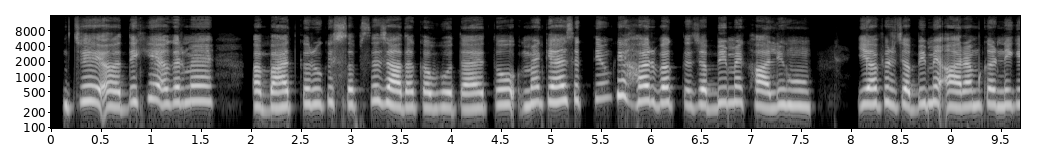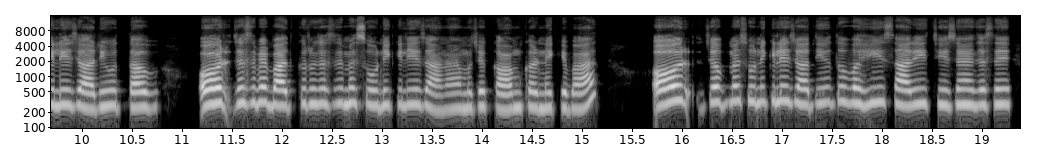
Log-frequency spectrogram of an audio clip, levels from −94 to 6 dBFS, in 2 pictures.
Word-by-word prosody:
जी 320 +5 0
अ, 260 -4 +3
देखिए 320 +8 -4
अगर 305 0 +2
मैं 330 0 +1 0.4
अ, 260 - +4
बात 250 +2 +2
करूँ 290 +1 -2
कि 310 - -4
सबसे 280 +4 -3
ज़्यादा 260 -4 +5
कब 240 -1 0
होता 240 -1 0
है 240 +1 +2
तो 280 0 +1
मैं 300 +3 0
कह 320 +1 +5
सकती 340 +2 -7
हूँ 375 +1 -8
कि 430 - +5
हर 330 0 +5
वक़्त 305 -1 +1
जब 275 -4 +3
भी 305 +1 -1
मैं 315 0 -1
खाली 265 -2 +1
हूँ 270 -2 0 0.5
या 290 0 +5
फिर 305 0 -2
जब 260 -2 +2
भी 290 +1 -2
मैं 315 +2 +1
आराम 260 +1 +3
करने 275 -1 +1
के 280 0 -4
लिए 275 +1 -2
जा 255 -3 +1
रही 250 +3 -5
हूँ 270 0 -3
तब 245 0 0 0.5
और 295 +2 +7
जैसे 300 0 -3
मैं 315 -2 +1
बात 265 -2 +3
करूँ 290 0 -4
जैसे 290 0 -5
मैं 300 +1 -1
सोने 275 -2 -4
के 275 +1 -10
लिए 280 +1 -4
जाना 230 -4 -4
है 235 - -5
मुझे 240 +2 -3
काम 230 +1 -1
करने 240 -1 -3
के 245 +1 -4
बाद। 240 - -1 0.6
और 320 +5 +6 0.2
जब 315 -2 -1
मैं 330 - -1
सोने 320 -1 -6
के 315 - -7
लिए 330 0 -1
जाती 295 -1 -2
हूँ 310 - -8
तो 325 0 -6
वही 300 +1 -1
सारी 285 -1 0
चीज़ें 280 0 -5
हैं, 280 -1 -1
जैसे 275 +1 -3
280 Hz, 220 wpm, -19 LUFS, 260-310 Hz, 0.6 s, और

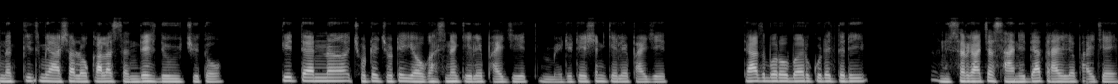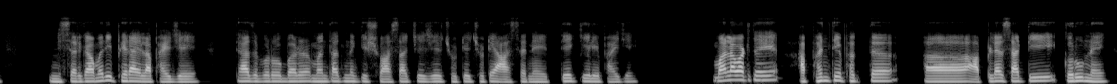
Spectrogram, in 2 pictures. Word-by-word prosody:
नक्कीच 140 +5 -2
मी 150 - +1
अशा 135 +1 +2
लोकाला 135 +1 +2
संदेश 130 +1 +1
देऊ 135 0 +1
इच्छितो, 130 0 -4 0.6
की 170 -1 +1
त्यांनी 160 -1 +3 0.3
छोटे-छोटे 140 0 -1
योगासनं 130 +1 +1
केले 130 0 +1
पाहिजेत, 125 +1 -2
मेडिटेशन 125 +4 -4
केले 130 -1 -1
पाहिजेत. 125 0 -3 0.8
त्याचबरोबर 150 -1 +3
कुठेतरी 145 0 -1 0.8
निसर्गाच्या 135 +3 +2
सानिध्यात 130 +3 +1
राहिलं 130 +1 +1
पाहिजे. 125 +1 -3 0.6
निसर्गामध्ये 140 +7 +1
फिरायला 145 -4 +4
पाहिजे. 125 0 -1 0.4
त्याचबरोबर 140 0 +1
म्हणतात 140 +1 0
ना, 140 -1 -1
की 140 - -3
श्वासाचे 130 +2 -2
जे 135 +1 -2
छोटे-छोटे 130 +1 -5
आसन 125 +1 0
आहेत, 125 -1 -2
ते 150 0 +1
केले 140 -2 0
पाहिजे. 125 +2 -7 0.8
मला 195 +5 +7
वाटतंय 200 0 +3 0.2
आपण 160 +6 +2
ते 185 - +4
फक्त 155 +1 -3
अ, 160 -2 -2
आपल्यासाठी 140 +5 +3
करू 160 +2 +3
नये, 135 -2 +1
135 Hz, 125 wpm, -23 LUFS, 130-150 Hz, 0.8 s, मला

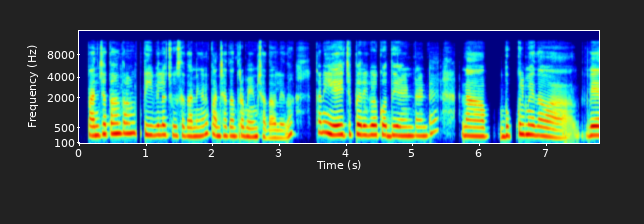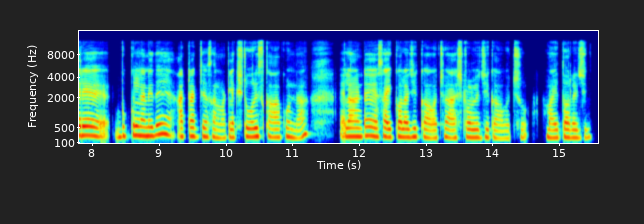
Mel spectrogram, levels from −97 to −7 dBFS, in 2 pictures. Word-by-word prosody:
పంచతంత్రం 320 +4 +3 0.2
టీవీలో 285 0 +2
చూసేదాన్ని 255 -3 -1
గానీ 310 +4 -1
పంచతంత్రం 260 -1 -1
ఏం 235 - +1
చదవలేదు. 210 +2 -5 0.4
కానీ 350 0 0 0.2
ఏజ్ 295 +1 +3
పెరిగే 290 -1 +6
కొద్దీ 275 -1 +3
ఏంటంటే 260 +4 -2 0.5
నా 260 - +3 0.5
బుక్కుల 270 +4 +1
మీద 280 -2 +2 0.8
వేరే 275 0 +7 0.5
బుక్కులననేదే 265 +2 +1 0.3
అట్రాక్ట్ 245 0 -2
చేసానుమాట. 225 -4 -5
లైక్ 215 - -5
స్టోరీస్ 245 0 0
కాకుండా 225 -1 -5 0.6
ఎలా 245 0 +2
అంటే 260 +2 -1 0.2
సైకాలజీ 230 0 +1
కావచ్చు, 205 +2 -5
ఆస్ట్రాలజీ 220 0 -3
కావచ్చు, 195 0 -10 0.4
మైథాలజీ 215 0 -3
255 Hz, 110 wpm, -24 LUFS, 225-275 Hz, 0.8 s, వేరే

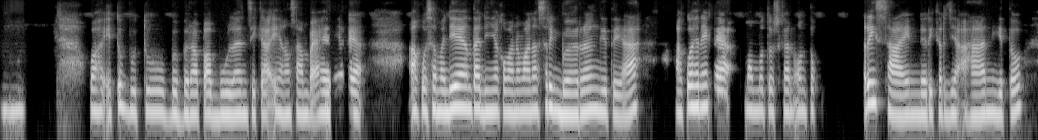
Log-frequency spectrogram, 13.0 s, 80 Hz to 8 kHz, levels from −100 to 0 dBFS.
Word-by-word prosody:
Mhm. 215 0 -6 0.8
Wah 210 -1 0
itu 195 +6 -3
butuh 205 -1 -3
beberapa 190 0 0 0.2
bulan 185 0 +1
sih 190 - -5
Kak, - - -1
yang 190 -1 -2
sampai 190 0 -1
akhirnya 195 - 0
kayak 195 -2 +1 0.6
aku - - +2
sama 210 -2 +2
dia 235 +2 +8
yang 230 - +4
tadinya 210 -1 +3
ke - - -2
mana-mana 200 +1 +1
sering 225 0 +2
bareng 195 +3 +3
gitu, 195 -2 -3
ya, 200 +4 +3 0.5
aku 200 -1 -4
akhirnya 240 0 +3
kayak 210 -3 +2 0.2
memutuskan 210 -1 -4
untuk 210 0 -6 0.6
resign 190 -9 +2
dari 185 +1 0
kerjaan 190 0 -2
gitu. 195 +5 -2
200 Hz, 150 wpm, -21 LUFS, 190-215 Hz, 0.8 s, dia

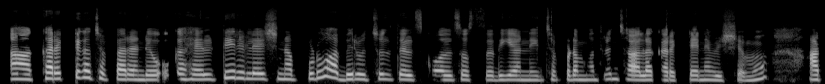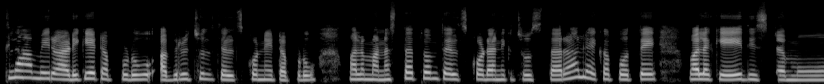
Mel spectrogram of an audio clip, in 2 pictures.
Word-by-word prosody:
ఆ! - - +7 0.3
కరెక్ట్‌గా 275 +4 +4
చెప్పారండి. 225 -3 +2 0.2
ఒక 245 - -3
హెల్తీ 230 +5 0
రిలేషన్ 255 -2 0
అప్పుడు 255 +5 -3 0.2
అభిరుచులు 235 +1 0
తెలుసుకోవాల్సి 215 -1 -1
వస్తది 205 0 -5
అని 200 -1 -3
చెప్పడం 215 +1 -2
మాత్రం 210 +3 -7
చాలా 210 -2 +4
కరెక్ట్ 200 +1 -2
అయిన 210 0 -1
విషయము. 190 +4 -4 0.6
అట్లా 305 +9 0 0.2
మీరు 270 -2 +1
అడిగేటప్పుడు 225 -1 +1 0.3
అభిరుచులు 235 +3 -4
తెలుసుకునేటప్పుడు 210 -1 -1 0.4
వాళ్ళ 235 0 +2
మనస్తత్వం 275 +5 0
తెలుసుకోవడానికి 225 -2 -1
చూస్తారా? 220 +4 -1
లేకపోతే 240 -2 0 0.5
వాళ్ళకి 235 -2 +4
ఏది 230 0 +2
ఇష్టము, 205 -1 -2
225 Hz, 110 wpm, -24 LUFS, 210-245 Hz, 0.6 s, ఆ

